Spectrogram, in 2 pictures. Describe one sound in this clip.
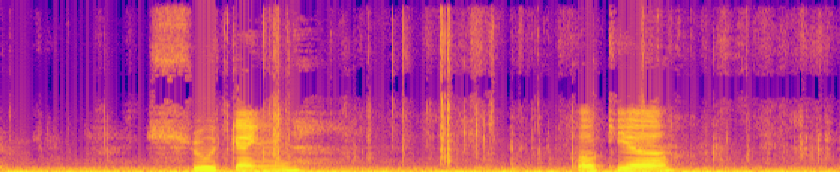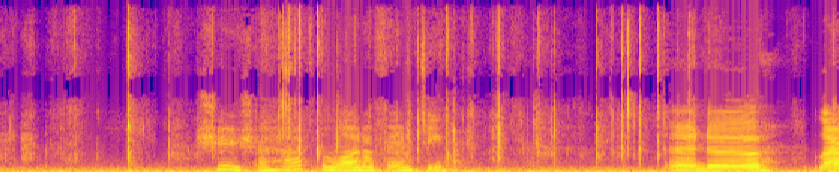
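Plastic card sleeves rustle softly as they are flipped.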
